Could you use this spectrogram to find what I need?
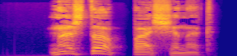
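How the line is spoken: Creaky old man's voice. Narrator (Russian): проскрипел старый вор

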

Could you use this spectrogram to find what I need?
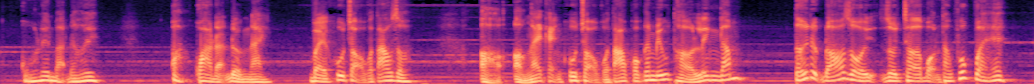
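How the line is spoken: Speaking over howling wind. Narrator (Vietnamese): Thuận nói trong tiếng gió rít

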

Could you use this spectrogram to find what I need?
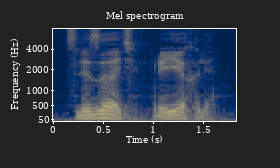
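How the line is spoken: Tired. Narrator (Russian): устало произнес Лёха

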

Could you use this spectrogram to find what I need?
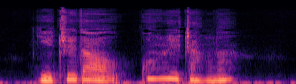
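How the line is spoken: Quiet question. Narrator (Chinese): 小可小声地问海潮

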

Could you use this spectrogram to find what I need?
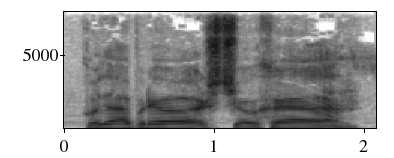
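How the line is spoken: Lazy voice. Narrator (Russian): лениво подал голос Хрящ

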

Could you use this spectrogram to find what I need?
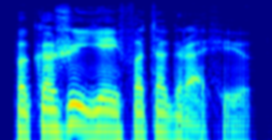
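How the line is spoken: Plain. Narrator (Russian): сказал турк

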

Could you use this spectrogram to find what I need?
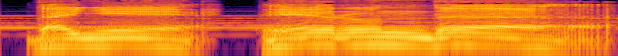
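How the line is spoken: Eerie voice. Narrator (Russian): жутким голосом сообщил дружок

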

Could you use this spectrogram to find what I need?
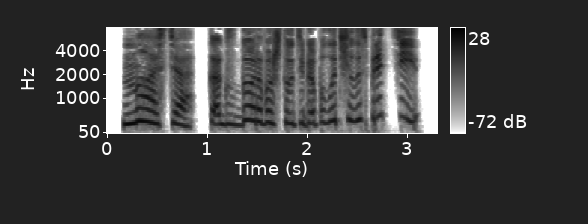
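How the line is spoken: Excited shriek. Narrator (Russian): завопила Дашка

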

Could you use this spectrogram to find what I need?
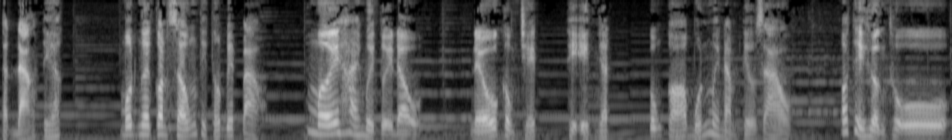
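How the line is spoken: Regretful sigh. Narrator (Vietnamese): Bạch Sầu Phi thở dài

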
